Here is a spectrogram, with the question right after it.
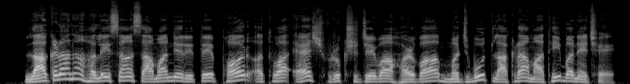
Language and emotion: Gujarati, neutral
